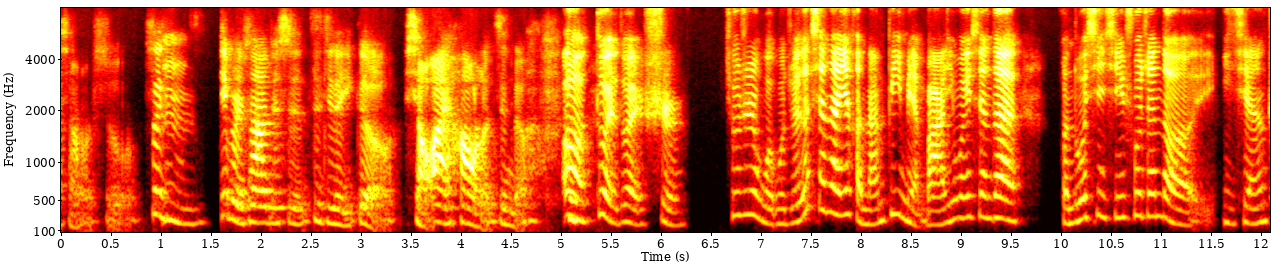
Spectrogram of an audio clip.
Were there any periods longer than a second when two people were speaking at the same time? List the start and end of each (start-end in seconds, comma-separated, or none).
none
